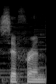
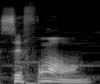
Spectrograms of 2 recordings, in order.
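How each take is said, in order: First: The name is said in plain English style. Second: The name is said in a French style. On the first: "if I just want to say it normally" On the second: "If I want to be French, I shall say Siffron"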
